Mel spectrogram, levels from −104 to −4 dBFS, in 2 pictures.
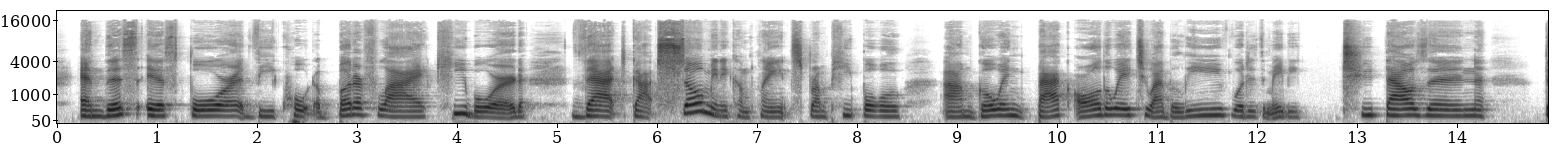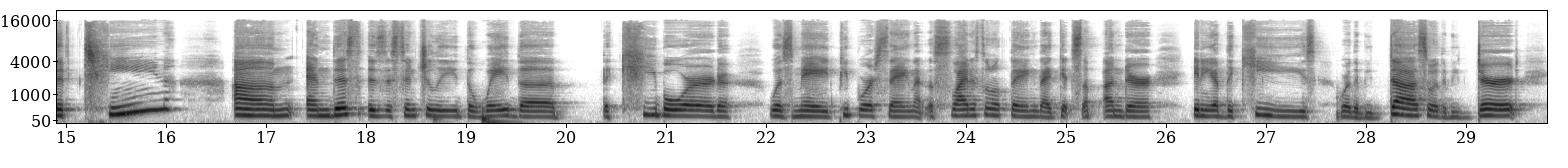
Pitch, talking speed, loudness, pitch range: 175 Hz, 135 wpm, -23 LUFS, 160-190 Hz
